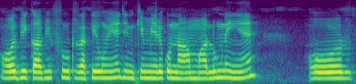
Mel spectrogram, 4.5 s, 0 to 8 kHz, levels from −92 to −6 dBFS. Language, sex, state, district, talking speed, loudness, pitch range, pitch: Hindi, female, Haryana, Jhajjar, 200 wpm, -14 LUFS, 220-235 Hz, 225 Hz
